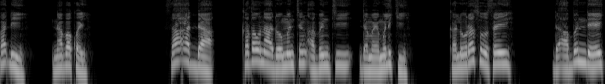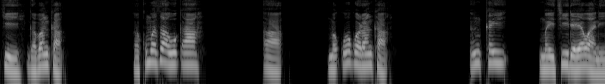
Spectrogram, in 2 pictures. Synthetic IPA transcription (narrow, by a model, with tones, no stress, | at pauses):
ɸɐ˦ɗiː˨ | na˨bɐ˦kʷa˨j | saː˦ʔa˨dːa˨ | ka˦za˦wnaː˨doː˨mɪ˦nt͡ʃɪ˦ŋʔa˨bɪ˦nt͡ʃi˦da˨ma˨jmʊ˦lkʲiː˨ | ka˨luː˨ɾa˦soː˨sa˦j | da˨ʔa˨bɪ˦nda˨jɐ˦kʲeː˨ɡɐ˨bɐ˦ŋka˨ʔ | ka˨kʷʊ˦ma˦za˦˨wʊ˦kʼaː˦ | ʔa˨ | mɐ˨kʷʼoː˦ɡʷɔ˨ɽɐ˦ŋka˨ | ʔɪ˦ŋka˦j | ma˨jt͡ʃiː˦da˨jɐ˦waː˨neː˦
